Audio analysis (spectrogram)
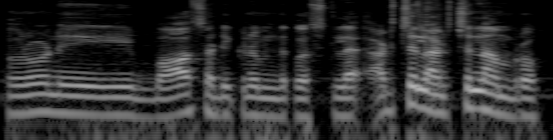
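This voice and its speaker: A male streamer with a Tamil Nadu accent chats informally during gameplay. He talks in very quick bursts at a medium pitch, with faint game music behind him. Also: fairly even intonation. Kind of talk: casual livestream chat.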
